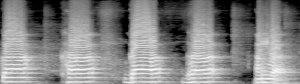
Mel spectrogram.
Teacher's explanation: जब बोलिएगा आप इसको का खा गा घा अंगा, तो सारी चीजें कंठ से निकल रही हैं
